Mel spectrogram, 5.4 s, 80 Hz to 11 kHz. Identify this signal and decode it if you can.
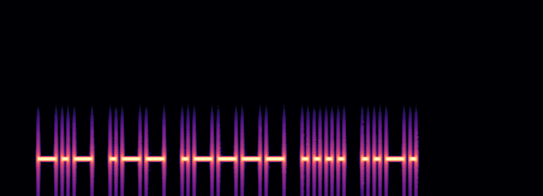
Morse code, heard as a keyed tone, about 20 wpm, 700 Hz. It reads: KW1HF
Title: USA Call Signs 20wpm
